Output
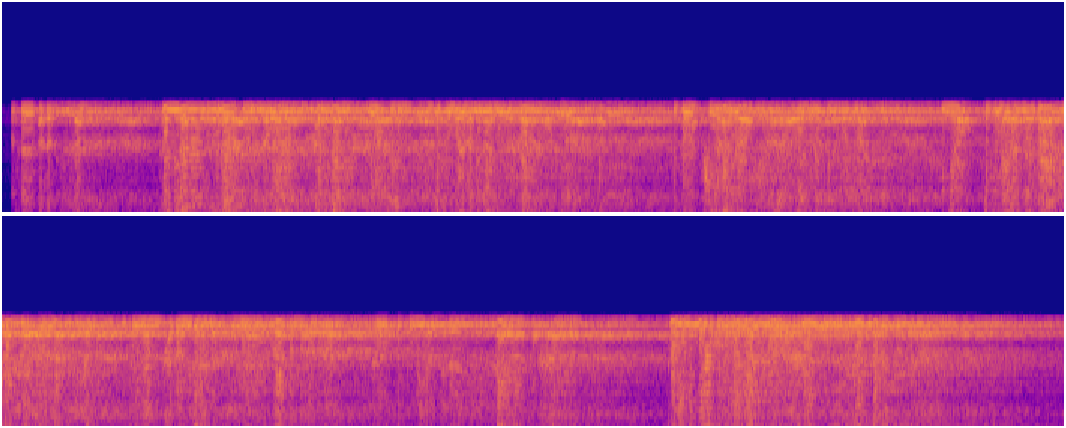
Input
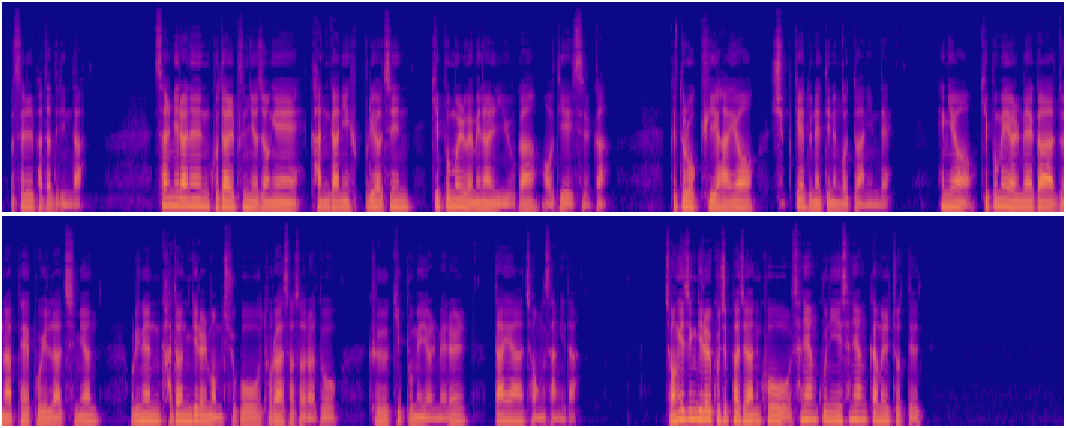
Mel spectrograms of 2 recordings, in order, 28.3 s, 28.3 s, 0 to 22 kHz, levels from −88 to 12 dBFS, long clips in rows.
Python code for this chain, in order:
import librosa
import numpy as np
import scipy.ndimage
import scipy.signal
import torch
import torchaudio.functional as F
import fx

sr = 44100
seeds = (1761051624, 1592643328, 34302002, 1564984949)

y = fx.peak_eq(x, sr, hz=71.0, db=-12.5, octaves=0.98)
y = fx.echo_diffused(y, sr, ms=698, feedback_pct=52, wet_db=-4.0)
y = fx.fold_sine(y, sr, drive_db=11, ceiling_db=-9.0)
y = fx.freq_invert(y, sr, carrier_hz=2800)
y = fx.rev_double_slope(y, sr, seeds[0], early_s=0.36, late_s=2.4, knee_db=-20, drr_db=1.0)
y = y * 10.0 ** (-3.5 / 20.0)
